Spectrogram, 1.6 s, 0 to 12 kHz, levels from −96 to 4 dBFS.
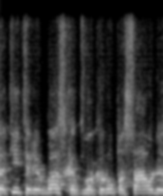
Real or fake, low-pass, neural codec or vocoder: fake; 10.8 kHz; vocoder, 44.1 kHz, 128 mel bands every 256 samples, BigVGAN v2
